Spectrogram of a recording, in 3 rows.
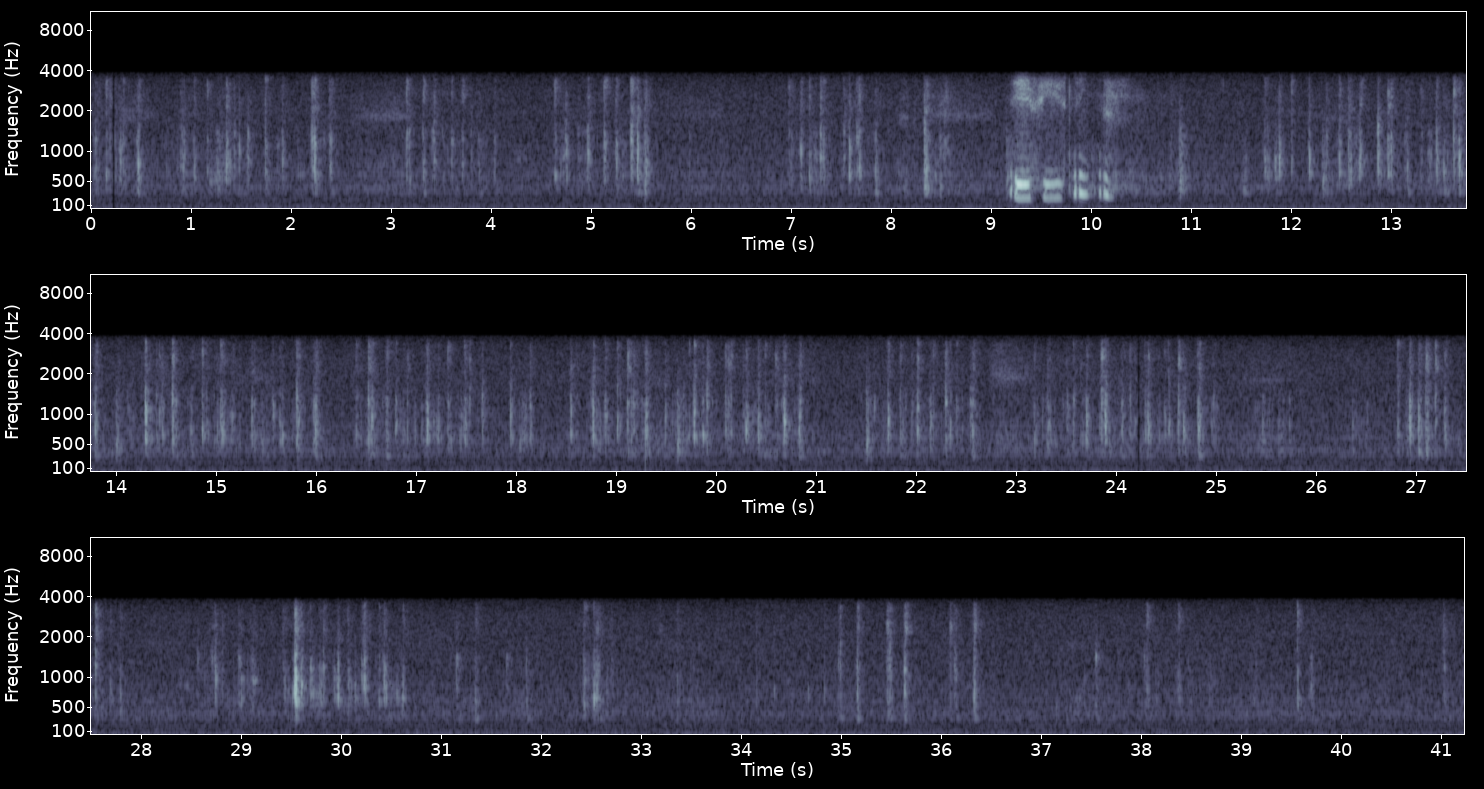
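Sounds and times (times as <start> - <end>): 
typing on a computer keyboard: 0.0 - 5.7, 7.0 - 8.5, 10.8 - 25.8, 26.4 - 27.9, 28.5 - 33.5, 34.2 - 36.5, 37.5 - 38.6, 39.5 - 39.8
speech: 9.2 - 10.4.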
